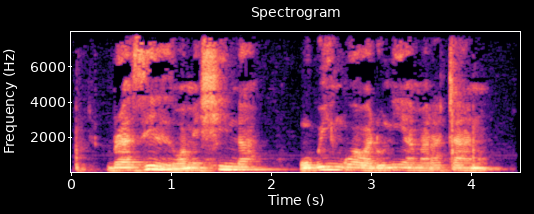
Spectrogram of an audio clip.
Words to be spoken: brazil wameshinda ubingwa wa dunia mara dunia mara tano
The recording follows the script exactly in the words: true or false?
false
